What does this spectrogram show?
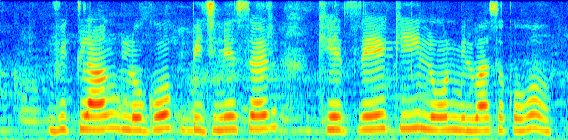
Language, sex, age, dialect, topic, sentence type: Magahi, female, 36-40, Northeastern/Surjapuri, banking, question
